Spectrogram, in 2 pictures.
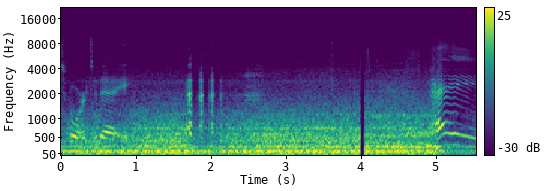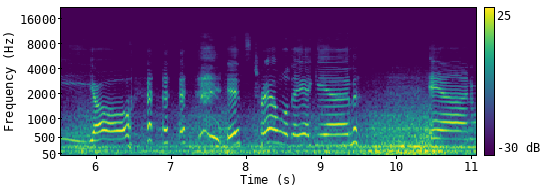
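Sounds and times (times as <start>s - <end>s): road and engine drone: 0.0s - 11.0s
person laughing: 1.6s - 2.4s, 6.4s - 7.7s.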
